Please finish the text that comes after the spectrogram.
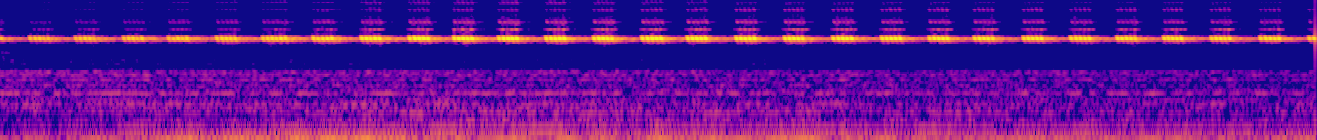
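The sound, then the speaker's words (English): Caged crickets, of the kind sold in spherical bamboo cages in Beijing in summer, chirp in a steady, rapid pulsing trill, loud, continuing without pause throughout with no voices present. “In Beijing, crickets are still sold in spherical bamboo cages in the summer.”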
